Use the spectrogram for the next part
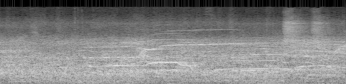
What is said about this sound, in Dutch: Maar goed, er circuleren meerdere opnames van het concert en daar hoor je heel duidelijk mensen in het publiek roepen, smeerlappen!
